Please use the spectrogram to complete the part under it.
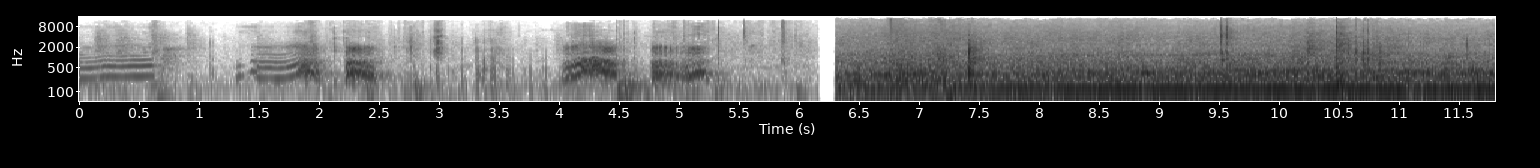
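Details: Corgi giving a steady whine followed by sliding whimpers and short grumbling growls, after which loud continuous noise with a low hum takes over for the second half.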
